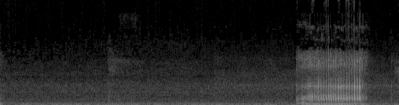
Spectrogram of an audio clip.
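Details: Pug snoring loudly during a deep nap after a meal: quiet breathing, then one loud, harsh, fluttering snore lasting about a second.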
